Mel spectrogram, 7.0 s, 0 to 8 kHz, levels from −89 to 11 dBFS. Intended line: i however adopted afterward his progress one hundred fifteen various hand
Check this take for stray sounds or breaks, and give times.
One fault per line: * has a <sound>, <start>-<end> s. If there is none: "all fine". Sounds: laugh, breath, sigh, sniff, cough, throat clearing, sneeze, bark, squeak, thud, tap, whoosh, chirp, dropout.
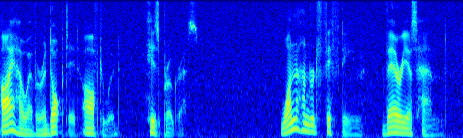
all fine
